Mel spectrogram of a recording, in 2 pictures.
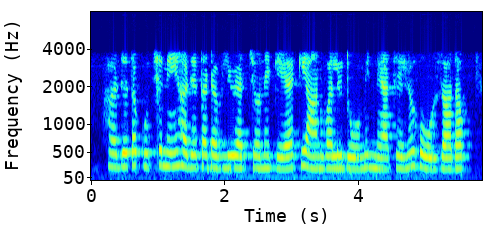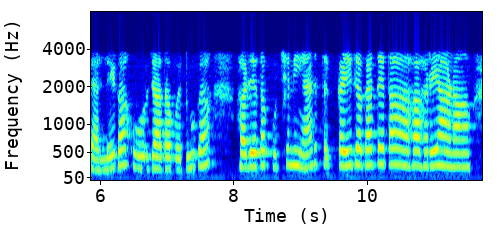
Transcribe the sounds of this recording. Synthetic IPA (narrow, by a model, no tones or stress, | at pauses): həd͡ʒeːt̪ãːkʊt͡ʃʰnĩːɦəd͡ʒeːt̪ãːɖəbljuːɛːt͡ʃoːneːkɪaːkɪaːnʋaːleːd̪oːmɪnejãːt͡ʃeɦɦoːɾzjaːd̪aːpʰɛːleːɡaːɦoːɾzjaːd̪aːʋəd̪uːɡaː | həd͡ʒeːt̪ãːkʊt͡ʃʰnəĩːɛːt̪ekəiːd͡ʒəɡaːt̪eːt̪ãːɦɦəɾeːaːɽ̃aː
